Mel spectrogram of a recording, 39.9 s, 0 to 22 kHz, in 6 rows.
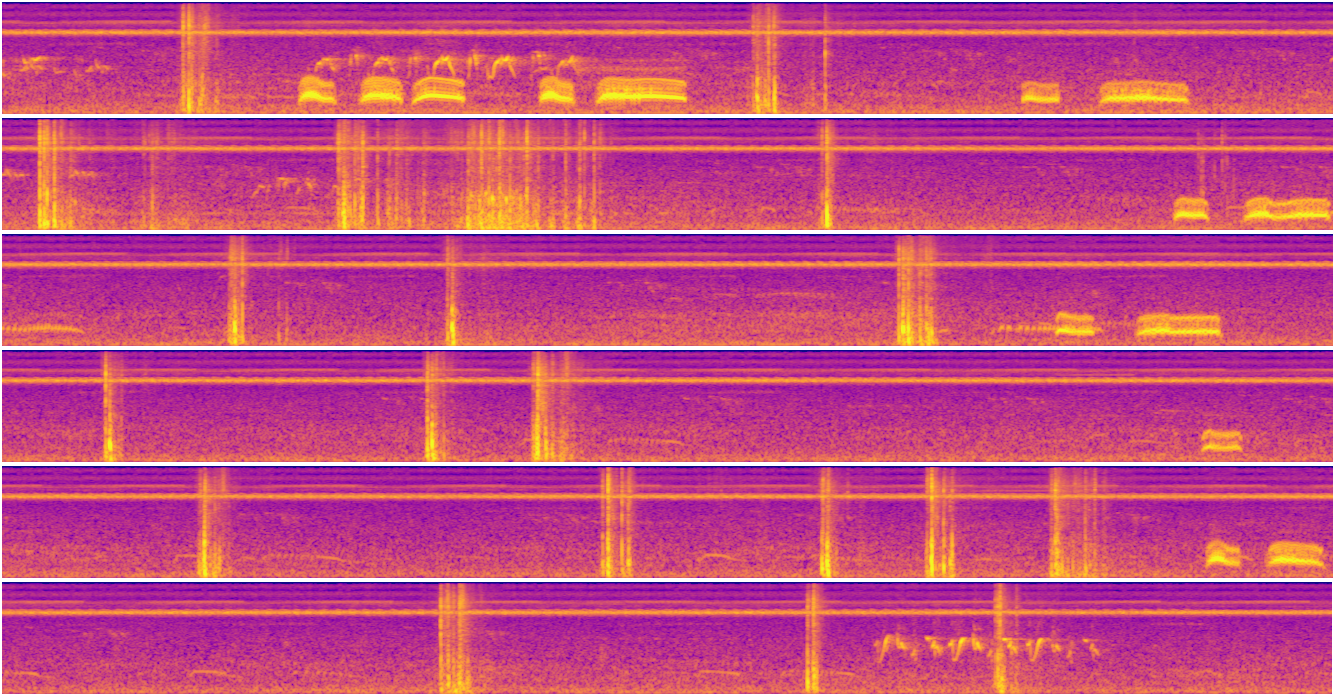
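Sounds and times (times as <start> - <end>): dove cooing: 1.0 - 3.9, 5.0 - 6.0, 12.5 - 13.7, 17.9 - 19.5, 25.9 - 26.2, 32.6 - 33.4.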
